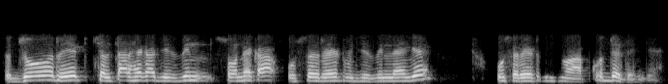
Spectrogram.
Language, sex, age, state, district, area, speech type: Hindi, male, 45-60, Uttar Pradesh, Ghazipur, rural, conversation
